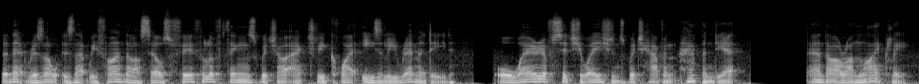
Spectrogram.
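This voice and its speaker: A man's voice: sits low, brisk, mellow, a little hiss or hum. A man narrating a scripted comedic review in a dry, sarcastic manner. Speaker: presenter of a film review series.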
